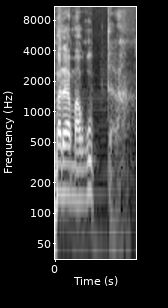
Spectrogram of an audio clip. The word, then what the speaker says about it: Brahmagupta: Brahmagupta lo he dicho bien, mira. – Sí, bastante bien, buena pronunciación india.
